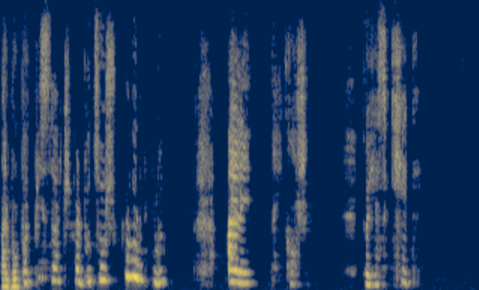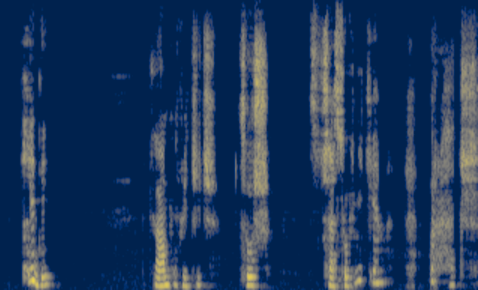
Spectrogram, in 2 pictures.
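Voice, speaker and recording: Speaking with a strong French accent, a woman moves at a very slow pace with long, frequent pauses. Her pitch swings very widely and her loudness swings a lot. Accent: strong French accent in Polish. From France. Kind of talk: casual talk to camera.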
